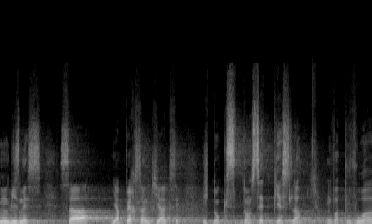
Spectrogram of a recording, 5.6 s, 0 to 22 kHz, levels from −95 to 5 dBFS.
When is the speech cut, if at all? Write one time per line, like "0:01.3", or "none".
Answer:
0:03.0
